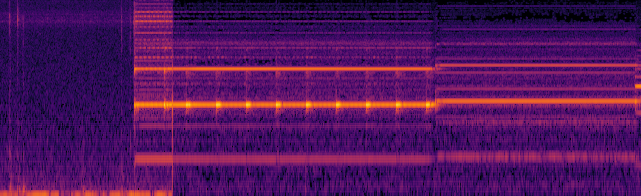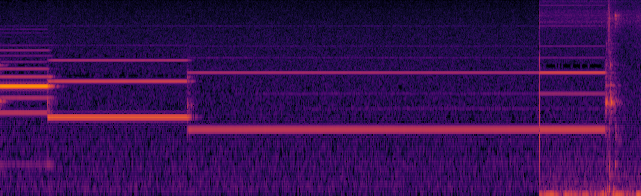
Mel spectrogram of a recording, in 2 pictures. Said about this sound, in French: Et donc, euh, on va d'abord commencer par euh, montrer euh, un modem qui répond en fait tout seul, sans aucun, ce fameux son du modem.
